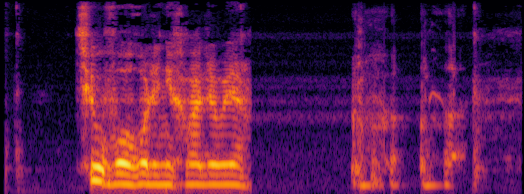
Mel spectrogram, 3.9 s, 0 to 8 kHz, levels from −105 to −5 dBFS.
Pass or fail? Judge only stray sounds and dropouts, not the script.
fail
